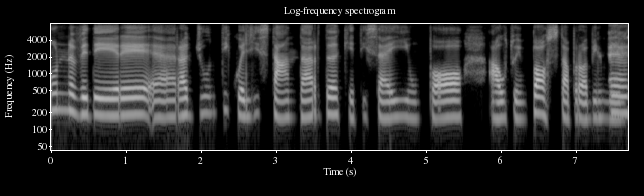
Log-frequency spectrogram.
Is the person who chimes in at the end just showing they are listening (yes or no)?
yes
